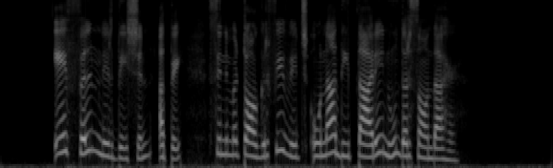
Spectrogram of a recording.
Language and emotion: Punjabi, neutral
